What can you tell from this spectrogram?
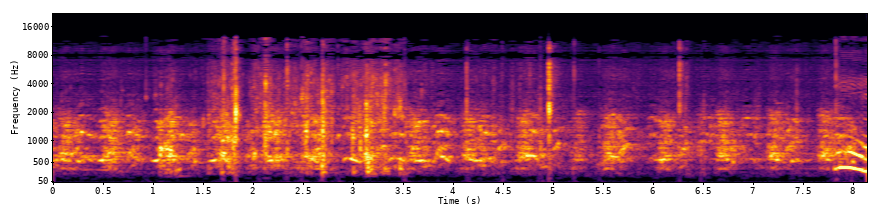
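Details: Ten-week-old German Shepherd puppies from a Florida kennel litter of four females and five males, born June 26, 2009, give dense overlapping yips and short barks in quick bursts, with a woman's voice talking nearby.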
